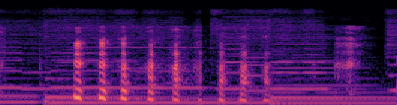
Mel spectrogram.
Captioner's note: laughs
